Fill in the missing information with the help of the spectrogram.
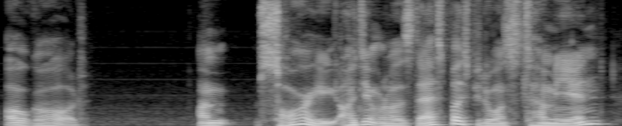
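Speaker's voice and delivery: loud, fast flustered gush of apology; horrified outburst, words tumbling fast; panicked apology. Acted. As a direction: blurt it all out in a rush of panic. Realizes she turned herself in wrong.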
